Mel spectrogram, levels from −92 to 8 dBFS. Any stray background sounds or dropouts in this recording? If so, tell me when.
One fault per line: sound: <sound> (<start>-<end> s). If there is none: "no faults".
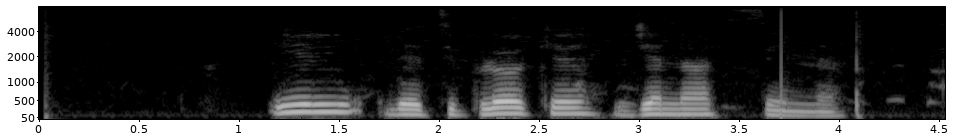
no faults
